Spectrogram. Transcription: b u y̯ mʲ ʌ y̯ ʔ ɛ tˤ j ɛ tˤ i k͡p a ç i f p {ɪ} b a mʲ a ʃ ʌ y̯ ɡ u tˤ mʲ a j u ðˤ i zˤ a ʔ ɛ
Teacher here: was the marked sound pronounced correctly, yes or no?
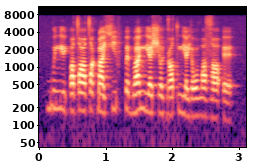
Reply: no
